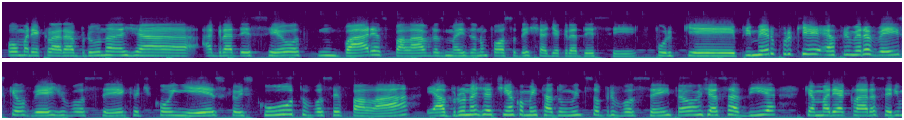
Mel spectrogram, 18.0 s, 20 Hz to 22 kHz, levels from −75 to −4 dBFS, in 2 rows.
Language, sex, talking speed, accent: Portuguese, female, 185 wpm, Brazilian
